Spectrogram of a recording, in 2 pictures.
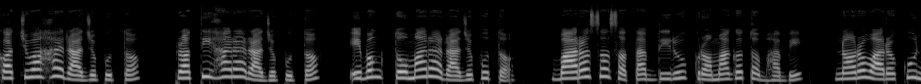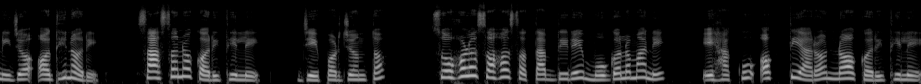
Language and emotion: Odia, neutral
